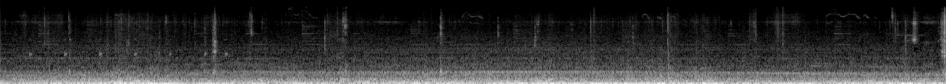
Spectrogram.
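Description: A Daihatsu All New Terios climbing a steep hill road in second gear, its engine a loud, sustained droning rumble heard from inside the cabin, steady throughout with faint rattles and no talking.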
